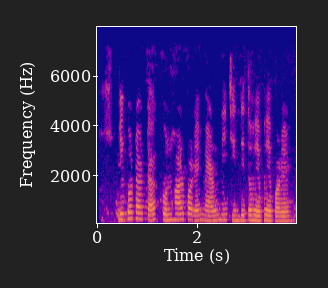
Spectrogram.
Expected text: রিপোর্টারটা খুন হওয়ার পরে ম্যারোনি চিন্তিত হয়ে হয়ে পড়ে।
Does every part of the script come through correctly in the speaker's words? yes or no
yes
